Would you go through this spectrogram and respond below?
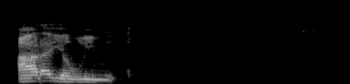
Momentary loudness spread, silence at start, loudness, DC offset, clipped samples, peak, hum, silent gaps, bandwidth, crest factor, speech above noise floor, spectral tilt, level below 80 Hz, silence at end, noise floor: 11 LU; 0.2 s; -24 LUFS; under 0.1%; under 0.1%; -6 dBFS; none; none; 7.8 kHz; 22 dB; over 65 dB; -5.5 dB/octave; -76 dBFS; 2.35 s; under -90 dBFS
